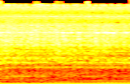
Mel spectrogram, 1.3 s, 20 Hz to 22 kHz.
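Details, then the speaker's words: 1980 Blademaster skate sharpener, E6 induction motor (3.8 A, about 1/3–1/4 hp) with run and start windings; the start winding disconnects once the rotor is up to speed. Steady even low hum at full speed, no clicking or wobble: healthy running. "So it's got, in the stator of this induction motor, there's a run and a start winding. And the start winding is engaged until the rotor armature is up enough speed to where it pushes on it and disconnects it."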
